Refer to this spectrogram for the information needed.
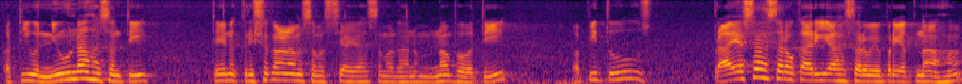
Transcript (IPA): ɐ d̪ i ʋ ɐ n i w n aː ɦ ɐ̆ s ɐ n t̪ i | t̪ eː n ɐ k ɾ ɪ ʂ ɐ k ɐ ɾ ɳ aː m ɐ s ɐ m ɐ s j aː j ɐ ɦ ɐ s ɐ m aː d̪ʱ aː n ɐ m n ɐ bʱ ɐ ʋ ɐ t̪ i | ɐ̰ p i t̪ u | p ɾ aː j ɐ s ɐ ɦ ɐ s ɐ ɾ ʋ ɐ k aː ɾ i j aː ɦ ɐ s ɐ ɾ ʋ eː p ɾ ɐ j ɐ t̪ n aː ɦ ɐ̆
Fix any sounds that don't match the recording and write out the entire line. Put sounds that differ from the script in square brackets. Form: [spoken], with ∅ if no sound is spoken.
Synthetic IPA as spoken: ɐ [t̪] i ʋ ɐ n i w n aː ɦ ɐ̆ s ɐ n t̪ i | t̪ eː n ɐ k ɾ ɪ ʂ ɐ k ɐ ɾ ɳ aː m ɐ s ɐ m ɐ s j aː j ɐ ɦ ɐ s ɐ m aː d̪ʱ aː n ɐ m n ɐ bʱ ɐ ʋ ɐ t̪ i | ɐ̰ p i t̪ u | p ɾ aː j ɐ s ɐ ɦ ɐ s ɐ ɾ ʋ ɐ k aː ɾ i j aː ɦ ɐ s ɐ ɾ ʋ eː p ɾ ɐ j ɐ t̪ n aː ɦ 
